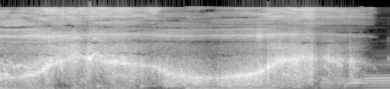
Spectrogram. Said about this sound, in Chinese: 刮大风了，刮大风了！呼！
